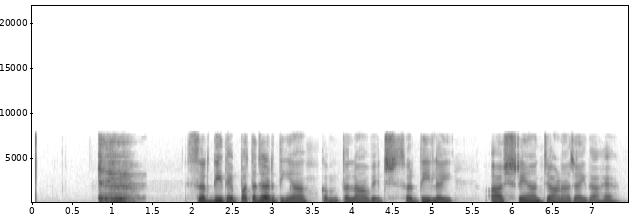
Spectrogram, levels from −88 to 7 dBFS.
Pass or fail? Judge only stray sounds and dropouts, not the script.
fail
